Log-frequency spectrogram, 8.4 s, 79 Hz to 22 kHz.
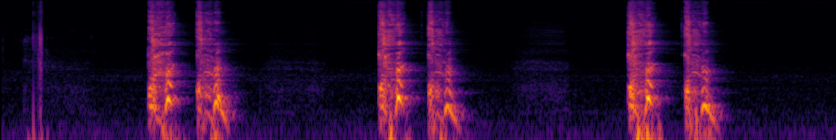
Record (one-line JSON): {"three_cough_length": "8.4 s", "three_cough_amplitude": 12387, "three_cough_signal_mean_std_ratio": 0.33, "survey_phase": "beta (2021-08-13 to 2022-03-07)", "age": "45-64", "gender": "Female", "wearing_mask": "No", "symptom_none": true, "smoker_status": "Never smoked", "respiratory_condition_asthma": false, "respiratory_condition_other": false, "recruitment_source": "REACT", "submission_delay": "1 day", "covid_test_result": "Negative", "covid_test_method": "RT-qPCR"}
